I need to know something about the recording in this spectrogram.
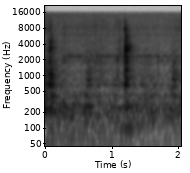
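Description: Quiet handling of wig-styling tools: a single light click about a second in, with a few tiny ticks, over a faint high steady whine.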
